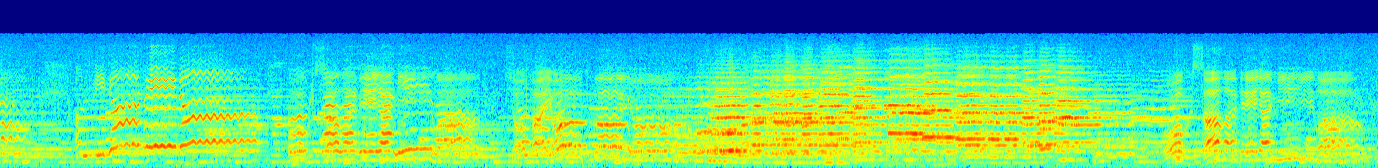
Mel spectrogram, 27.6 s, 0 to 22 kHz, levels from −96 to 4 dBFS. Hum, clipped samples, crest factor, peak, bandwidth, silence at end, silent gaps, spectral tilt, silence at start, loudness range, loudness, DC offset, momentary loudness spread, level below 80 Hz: none; under 0.1%; 18 dB; 0 dBFS; 10 kHz; 0 s; none; -3.5 dB/octave; 0 s; 9 LU; -16 LUFS; under 0.1%; 15 LU; -52 dBFS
